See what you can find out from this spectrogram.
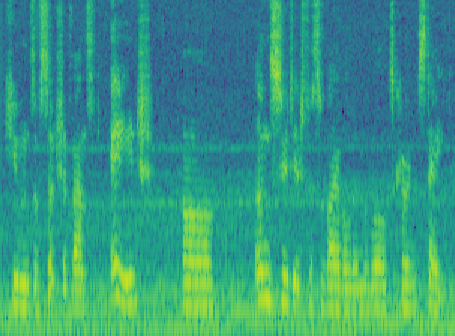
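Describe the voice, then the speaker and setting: A man voicing an old military robot, formal, precise and gently protective, in a scripted audio roleplay addressed to the listener. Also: on the high side, noisy background, natural voice. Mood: calm, informative. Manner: formal, precise, measured phrasing. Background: music.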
